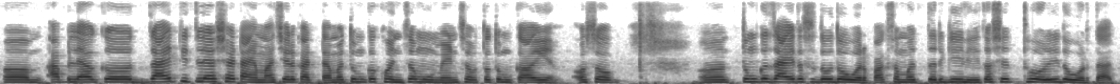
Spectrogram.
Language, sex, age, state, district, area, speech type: Goan Konkani, female, 18-30, Goa, Quepem, rural, spontaneous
